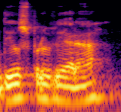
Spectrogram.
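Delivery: plain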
